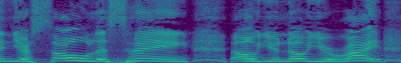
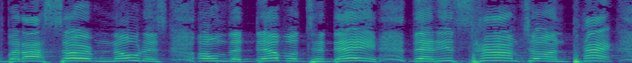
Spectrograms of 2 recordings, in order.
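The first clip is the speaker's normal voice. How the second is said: louder, climbing shouted preaching; preaching at full force; 2 semitones higher, 7 dB louder than usual. Real, not acted. Preacher rousing the congregation against the enemy, building to a shout. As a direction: thunder it out against the devil.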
